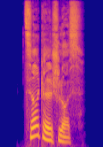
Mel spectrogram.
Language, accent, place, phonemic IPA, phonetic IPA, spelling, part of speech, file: German, Germany, Berlin, /ˈt͡sɪrkəlʃlʊs/, [ˈt͡sɪʁkl̩ʃlʊs], Zirkelschluss, noun, De-Zirkelschluss.ogg
- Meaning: begging the question, circular reasoning, circular argument (a type of argument)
